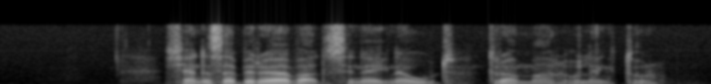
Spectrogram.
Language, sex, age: Swedish, male, 27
